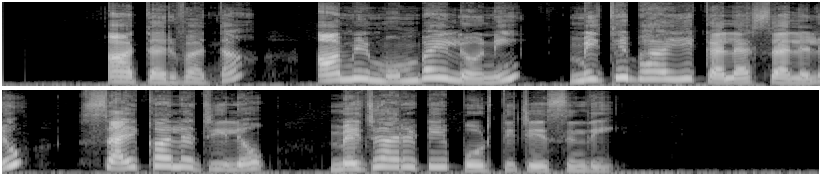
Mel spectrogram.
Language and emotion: Telugu, neutral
